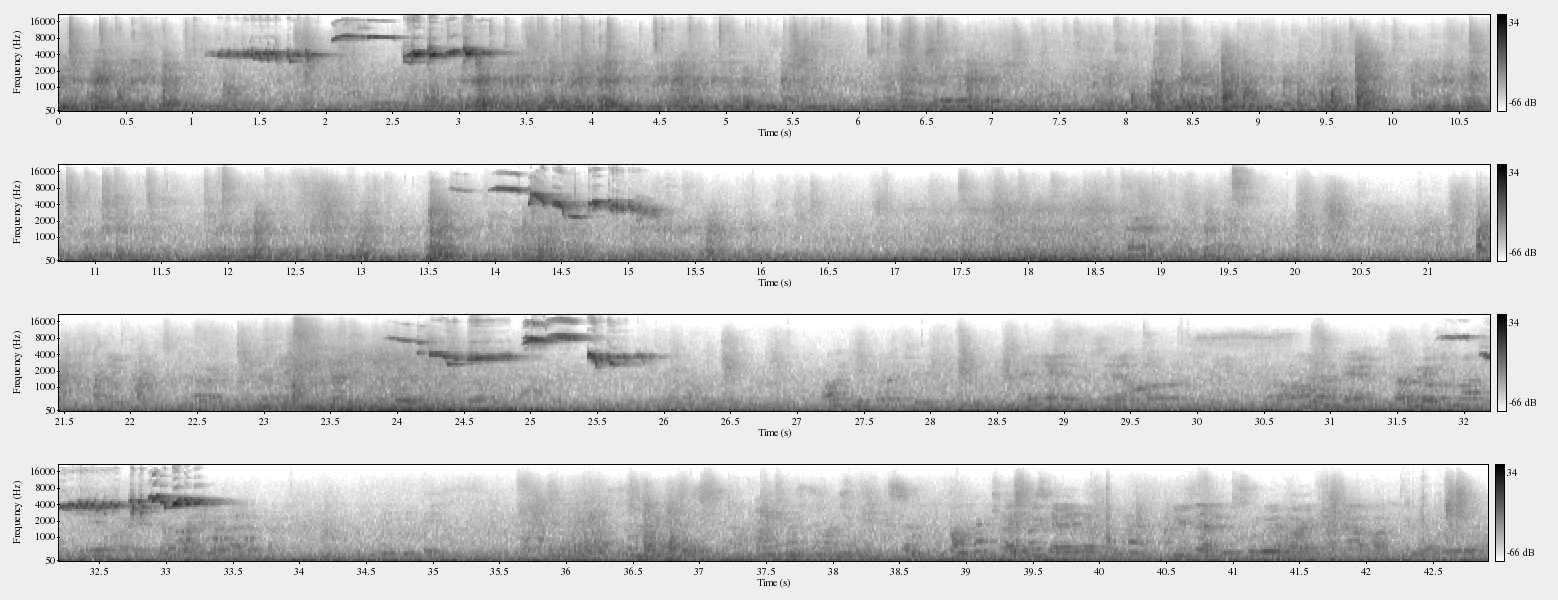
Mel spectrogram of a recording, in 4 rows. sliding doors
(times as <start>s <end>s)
15.3s 26.2s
